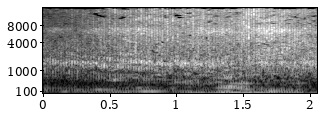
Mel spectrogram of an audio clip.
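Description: Diesel farm tractor's engine passing close by, its low drone swelling to a peak about one and a half seconds in and then easing off, over wind and road noise from riding.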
